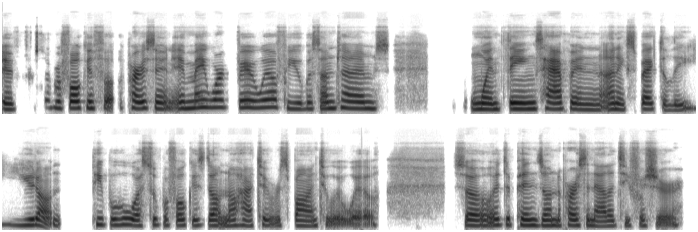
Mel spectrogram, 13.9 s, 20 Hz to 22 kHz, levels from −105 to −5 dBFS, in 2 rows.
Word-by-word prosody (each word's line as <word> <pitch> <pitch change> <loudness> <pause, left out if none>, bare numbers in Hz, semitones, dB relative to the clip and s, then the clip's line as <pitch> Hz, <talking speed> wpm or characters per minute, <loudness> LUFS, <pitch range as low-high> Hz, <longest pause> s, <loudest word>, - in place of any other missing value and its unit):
if 200 -1 +2
you're - - -29
a - - -29
super 240 -2 -2
focused 235 0 +3
fo - - 0
person, 230 -1 +2
it 230 +1 +1
may 250 +3 +3
work 265 0 0
very 255 0 +3
well 265 +2 +2
for 235 - -9
you, 210 -1 -3
but 220 +1 -4
sometimes 230 - 0 0.8
when 205 0 +3
things 215 +1 +4
happen 205 -4 +2
unexpectedly, 195 -2 -1
you 205 -3 -3
don't 210 - 0 0.3
people 220 -2 -2
who 220 -1 +2
are 190 - 0
super 215 +2 -6
focused 195 +1 -2
don't 195 0 +1
know 190 - -1
how 195 -3 -2
to 205 0 -3
respond 190 -3 -3
to - - -4
it - - -4
well. - - -4 0.8
So 190 -1 +1
it 210 - 0
depends 205 -2 +1
on 190 +1 +2
the 195 - -2
personality 195 -3 -1
for - - -7
sure. - - -3
210 Hz, 185 wpm, -23 LUFS, 195-230 Hz, 0.8 s, things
